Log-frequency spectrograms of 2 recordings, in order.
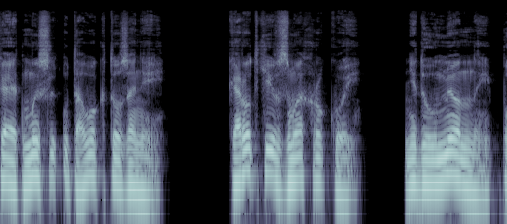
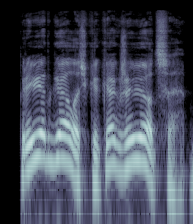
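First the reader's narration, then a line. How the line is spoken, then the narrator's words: Cheerful killer. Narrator (Russian): бодро говорит убийца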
